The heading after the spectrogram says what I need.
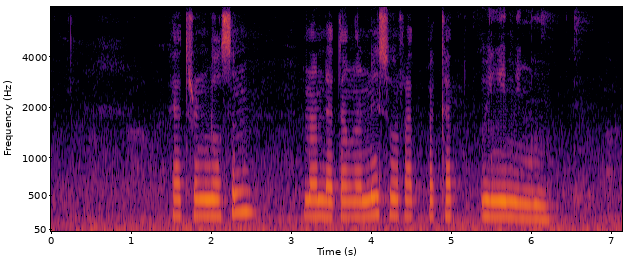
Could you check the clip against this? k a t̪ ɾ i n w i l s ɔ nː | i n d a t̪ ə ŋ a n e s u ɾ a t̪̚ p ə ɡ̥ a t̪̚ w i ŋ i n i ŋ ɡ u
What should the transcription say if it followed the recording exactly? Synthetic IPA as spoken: k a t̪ ɾ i n w i l s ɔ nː | a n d a t̪ a ŋ a n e s u ɾ a t̪̚ p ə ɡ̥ a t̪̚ w i ŋ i m i ŋ ɡ u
